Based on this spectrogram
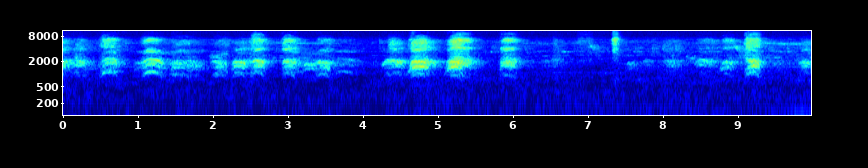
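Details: Many crows startled into flight over a garden in Sri Lanka after a neighbour's crow-scaring gunshot, giving harsh, overlapping caws in uneven bursts of two or three, about two calls a second, over low rumbling background noise.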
